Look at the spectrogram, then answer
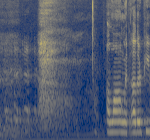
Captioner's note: laughing; sighing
